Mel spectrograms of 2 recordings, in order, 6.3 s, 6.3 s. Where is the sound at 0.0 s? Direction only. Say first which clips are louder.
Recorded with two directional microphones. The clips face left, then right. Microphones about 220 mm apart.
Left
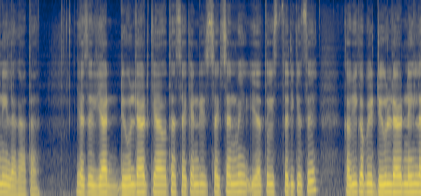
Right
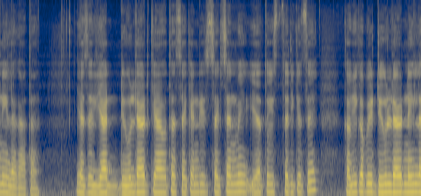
Left 6 dB; 45° left (ahead or behind).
